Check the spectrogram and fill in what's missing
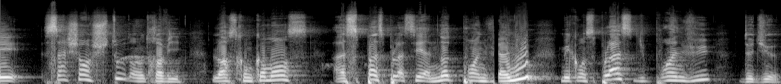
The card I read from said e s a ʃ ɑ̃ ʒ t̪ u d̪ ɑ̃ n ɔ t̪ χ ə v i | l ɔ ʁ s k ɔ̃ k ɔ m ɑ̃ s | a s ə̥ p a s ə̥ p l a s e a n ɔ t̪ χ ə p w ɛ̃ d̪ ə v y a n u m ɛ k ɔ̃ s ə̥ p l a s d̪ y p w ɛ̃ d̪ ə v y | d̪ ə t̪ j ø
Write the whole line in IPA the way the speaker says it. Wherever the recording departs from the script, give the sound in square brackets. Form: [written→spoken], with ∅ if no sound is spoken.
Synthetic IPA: e s a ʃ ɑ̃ ʒ t̪ u d̪ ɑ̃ n ɔ t̪ χ ə v i | l ɔ ʁ s k ɔ̃ k ɔ m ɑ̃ s | a s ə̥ p a s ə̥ p l a s e a n ɔ t̪ χ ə p w ɛ̃ d̪ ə v y a n u m ɛ k ɔ̃ s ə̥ p l a s d̪ y p w ɛ̃ d̪ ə v y | d̪ ə [t̪→d̪] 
